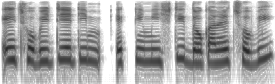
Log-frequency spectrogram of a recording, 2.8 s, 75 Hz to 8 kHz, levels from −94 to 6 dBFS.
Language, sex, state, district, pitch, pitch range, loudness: Bengali, female, West Bengal, Jhargram, 270 Hz, 255-290 Hz, -20 LUFS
